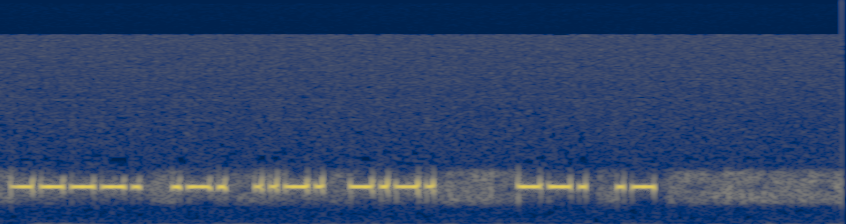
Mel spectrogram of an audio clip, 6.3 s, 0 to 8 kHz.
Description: Morse code, heard as a keyed tone, about 23 wpm, spaced as for 20 wpm, 510 Hz, with radio noise. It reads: 9RFC GA
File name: dlazaawansowanych / nagraniazpasma / titawaNETcontrol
